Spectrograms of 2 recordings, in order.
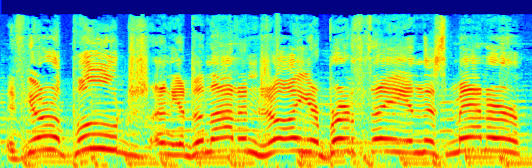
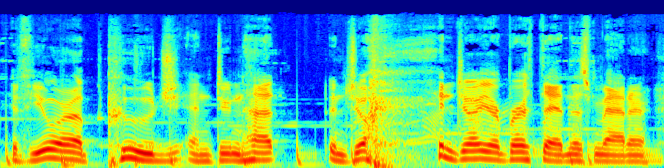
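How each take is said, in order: First: It is read in a put-on character voice. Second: It is read in the speaker's ordinary voice.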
